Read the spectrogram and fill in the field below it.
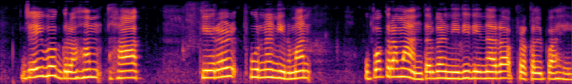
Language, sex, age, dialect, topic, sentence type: Marathi, female, 25-30, Varhadi, agriculture, statement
